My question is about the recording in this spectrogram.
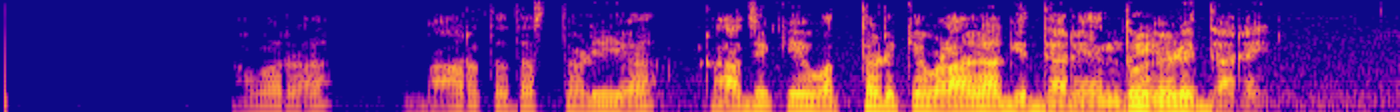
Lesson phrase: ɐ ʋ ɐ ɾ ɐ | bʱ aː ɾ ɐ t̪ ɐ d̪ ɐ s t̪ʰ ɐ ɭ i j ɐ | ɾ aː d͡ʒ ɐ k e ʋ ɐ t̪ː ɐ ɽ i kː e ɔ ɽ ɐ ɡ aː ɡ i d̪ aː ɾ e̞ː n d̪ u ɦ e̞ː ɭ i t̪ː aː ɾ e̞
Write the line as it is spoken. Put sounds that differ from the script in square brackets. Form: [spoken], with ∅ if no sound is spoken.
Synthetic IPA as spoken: ɐ ʋ ɐ ɾ ɐ | bʱ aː ɾ ɐ t̪ ɐ d̪ ɐ s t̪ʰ ɐ ɭ i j ɐ | ɾ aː d͡ʒ ɐ k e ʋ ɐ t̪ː ɐ ɽ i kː e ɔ [ɭ] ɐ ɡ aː ɡ i [d̪ː] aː ɾ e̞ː n d̪ u ɦ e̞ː ɭ i [d̪ː] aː ɾ e̞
